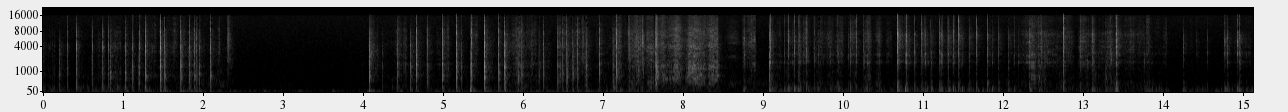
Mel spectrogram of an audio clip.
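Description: Paperclips worn on the fingertips rapidly tap and scratch the surface and rim of a large, thin, empty white paper plate held up in the hand. Dense bursts of sharp, bright clicks mix with papery scraping and rustling, with a soft low rumble underneath. A brief quieter stretch of light scratching falls near the start before the fast tapping resumes.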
